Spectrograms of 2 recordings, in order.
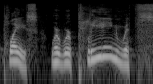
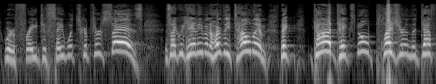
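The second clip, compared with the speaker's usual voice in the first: loud, higher urgent sermon voice; preaching at full force; 5 semitones higher, 13 dB louder than usual. Acted. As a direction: drive the plea home to the congregation. Preaching climax on God's pleading.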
